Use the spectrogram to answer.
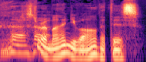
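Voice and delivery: genteel mock radio announcer, restrained and unhurried; classical station promo. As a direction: promote a truck rally as politely as a concert. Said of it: "a classical station promoting a monster truck rally".

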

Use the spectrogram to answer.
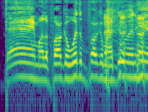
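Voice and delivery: high-pitched puppy with a mock Mexican accent. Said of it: "He'd be all like".

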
